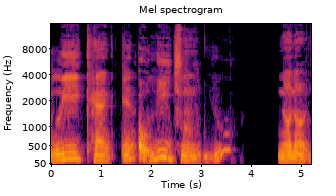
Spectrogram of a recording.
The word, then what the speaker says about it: Lee Kang-in: Okay, they were definitely not pronouncing his name like that. Because look, that's how his name is written on his jersey. I noticed that. But the guys, they were pronouncing it Kangin Lee. That's how they were saying it. Kangin Lee. Oh, because surname before.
